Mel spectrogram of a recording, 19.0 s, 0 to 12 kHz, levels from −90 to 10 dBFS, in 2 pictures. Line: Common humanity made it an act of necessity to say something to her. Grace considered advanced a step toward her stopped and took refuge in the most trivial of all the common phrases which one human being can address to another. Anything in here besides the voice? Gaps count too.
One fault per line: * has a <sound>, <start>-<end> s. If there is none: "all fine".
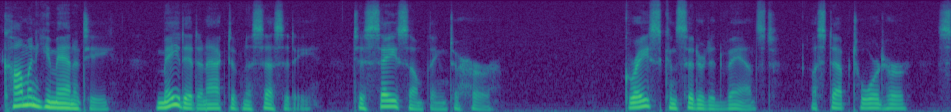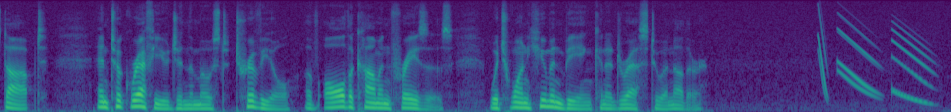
* has a chirp, 17.7-18.9 s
